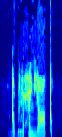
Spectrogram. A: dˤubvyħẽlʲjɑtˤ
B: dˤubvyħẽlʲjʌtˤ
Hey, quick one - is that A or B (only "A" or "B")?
A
